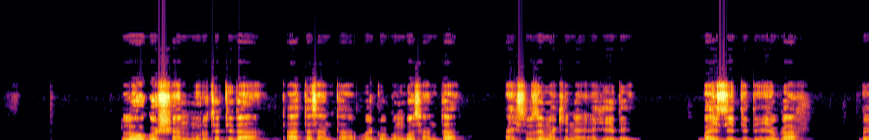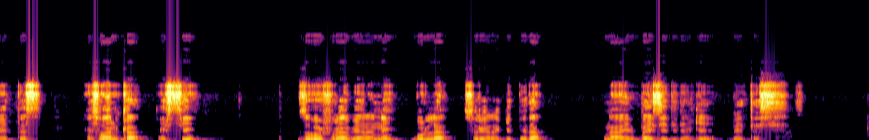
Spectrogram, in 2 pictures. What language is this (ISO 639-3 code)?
wal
